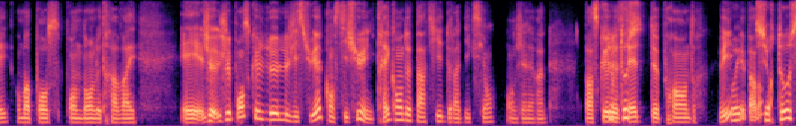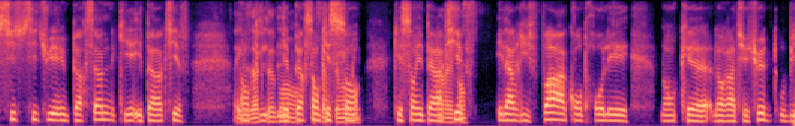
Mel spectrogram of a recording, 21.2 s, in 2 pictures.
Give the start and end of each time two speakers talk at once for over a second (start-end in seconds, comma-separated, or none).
13.8-15.4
